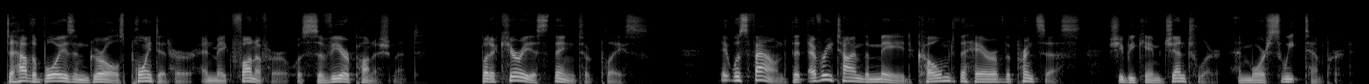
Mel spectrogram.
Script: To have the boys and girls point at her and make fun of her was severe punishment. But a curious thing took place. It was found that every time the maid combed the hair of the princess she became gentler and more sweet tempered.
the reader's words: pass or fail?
pass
